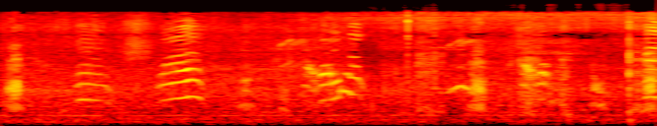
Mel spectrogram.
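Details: Magpies feeding together as a family; a scatter of short, quieter rising nasal calls from several birds overlapping irregularly, over steady low hiss.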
